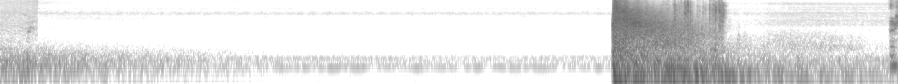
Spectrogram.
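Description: A sudden loud burst of Counter-Strike gunfire during a wall bang in a competitive esports match, a dense roughly one-second volley that cuts off abruptly, following a stretch of quiet hum.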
